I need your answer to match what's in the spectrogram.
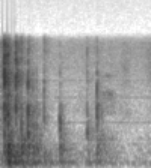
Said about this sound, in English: We're going to have to pause for a second. My mother's walking in the door right now.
